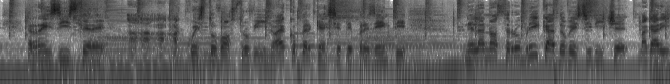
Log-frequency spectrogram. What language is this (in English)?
Italian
